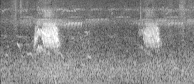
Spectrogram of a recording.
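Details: A captive-raised caracal (Caracal caracal) being reintroduced in South Africa gives two brief, high, raspy chirps. It is a greeting contact call between father and a female kitten returning from exploring, a call these caracals never made in captivity.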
